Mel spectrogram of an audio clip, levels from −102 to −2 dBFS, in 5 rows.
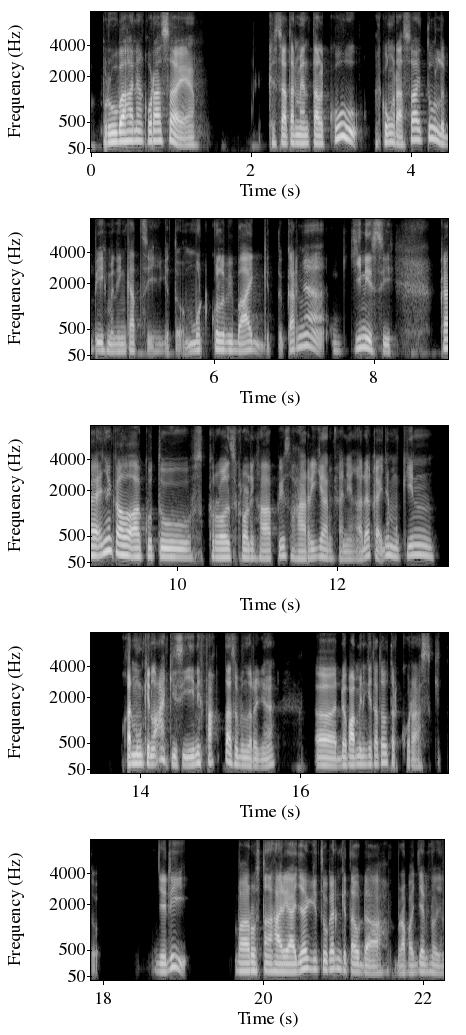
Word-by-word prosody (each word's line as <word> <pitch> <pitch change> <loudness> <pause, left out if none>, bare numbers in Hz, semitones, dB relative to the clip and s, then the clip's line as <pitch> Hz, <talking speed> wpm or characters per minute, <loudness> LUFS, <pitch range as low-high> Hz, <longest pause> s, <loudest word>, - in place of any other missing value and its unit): Perubahan 155 +4 +6
aku 160 0 -1
rasa 165 -2 +5
ya, 105 +1 +1 1.0
kesehatan 125 +1 +1
mentalku, 125 - +2 0.2
aku - - -11
ngerasa 160 +8 +2
itu 190 +2 0
lebih 120 -3 -2
meningkat 110 -1 -5
sih 85 +7 -13
gitu, - - -13
mood-ku 130 +3 -3
lebih 125 -1 -1
baik 120 +1 -1
gitu, - - -16
karena 180 +8 -3 0.3
gini 155 +1 0
sih, 105 -1 -7 0.6
kayaknya 155 +8 +4
kalau 165 -9 +6
aku 140 0 -1
tuh 135 -1 +2 0.3
scroll-scrolling 125 -1 -2
HP 115 +6 -3
seharian 120 +1 -3
kan, 105 0 -10
yang 105 +1 -10
ada 140 +8 -3
kayaknya 160 - -3
mungkin 150 +2 -4 0.6
bukan 130 - +7
mungkin 140 0 +3
lagi 125 - -1
sih, 120 0 -2
ini 145 - 0
fakta 150 - 0
sebenarnya, 110 -3 -3 0.5
eee, 115 -1 +3
dopamin 120 +3 +2
kita 130 0 -2
tuh 150 +1 -2
terkuras - - -7
gitu. - - -18 0.7
Jadi, 135 +8 -1 0.6
baru 130 0 +2
setengah 130 -2 -1
hari 125 0 +5
aja 145 +8 +4
gitu 155 -2 -4
kan 160 +1 0
kita 145 -4 -2
udah 110 -2 -2
berapa 105 +2 -5
jam 120 +2 -4
kali 105 -3 -6
130 Hz, 155 wpm, -25 LUFS, 115-150 Hz, 1.0 s, bukan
